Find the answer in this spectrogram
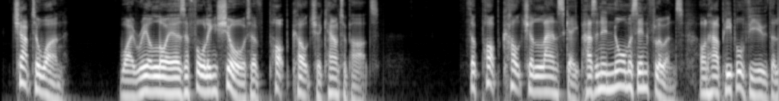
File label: male british voiceover audiobooks; unshackled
